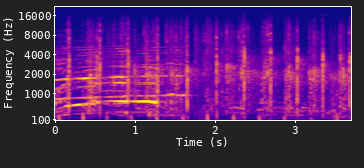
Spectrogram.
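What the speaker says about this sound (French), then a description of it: "Vous pouvez vous applaudir aussi au passage." Scattered, thin clapping from a small group at an awards and thanks event, sharp individual claps irregularly spaced, with voices talking over the first second.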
